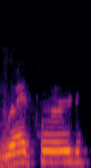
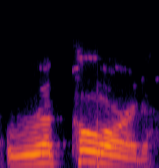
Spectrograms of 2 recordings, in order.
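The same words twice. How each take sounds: First: The stress is on the first syllable. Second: The stress is on the second syllable. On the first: It is used as a noun. "schwa R in the noun form" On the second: It is used as a verb. "And verb record"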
